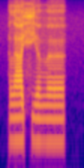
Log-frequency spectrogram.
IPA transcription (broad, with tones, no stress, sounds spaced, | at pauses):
l a˧ fʲ œ˧ β œ˧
